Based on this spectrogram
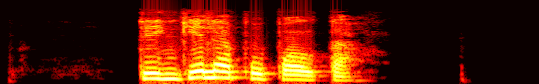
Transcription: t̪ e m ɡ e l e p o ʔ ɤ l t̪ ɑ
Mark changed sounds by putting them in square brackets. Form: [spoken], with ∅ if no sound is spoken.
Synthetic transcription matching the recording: t̪ e [ŋ] ɡ e l [æ] p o [p] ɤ l t̪ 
